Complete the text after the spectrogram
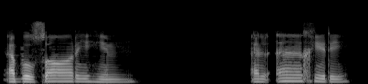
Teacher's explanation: Ri-nya ini pendek. Ri-nya ini tipis. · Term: ro' tarkik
